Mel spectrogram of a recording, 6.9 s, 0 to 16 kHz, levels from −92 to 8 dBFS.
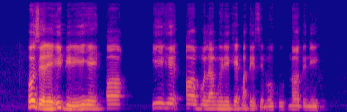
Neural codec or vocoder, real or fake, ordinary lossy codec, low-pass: codec, 44.1 kHz, 3.4 kbps, Pupu-Codec; fake; none; 14.4 kHz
